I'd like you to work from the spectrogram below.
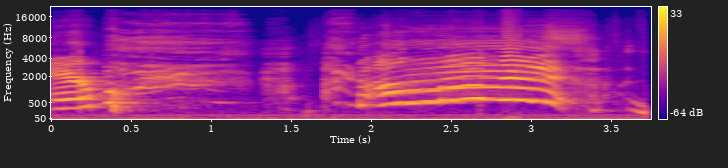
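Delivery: very high, loud laughing shout; overjoyed laughing cry; ecstatic shriek. Real, not acted. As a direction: shriek with joy. Finds gifts in package.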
